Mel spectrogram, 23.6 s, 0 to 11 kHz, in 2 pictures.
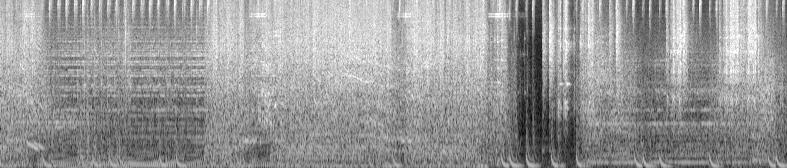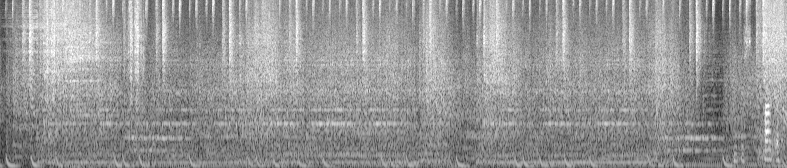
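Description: Gunfire in the video game GoldenEye 007, repeated sharp shots and bursts amid continuous game sounds and music, dense and steady throughout, with someone talking over it.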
